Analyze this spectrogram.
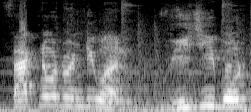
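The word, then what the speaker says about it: Ouija: तो V G board का नाम जो है OUIJ, वीजी पढ़ा जाता है, इसे प्रोनाउंसिएशन अलग है लेकिन यही है।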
